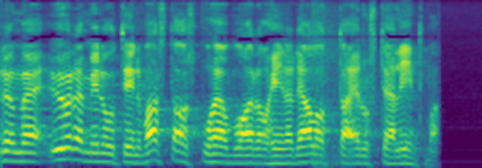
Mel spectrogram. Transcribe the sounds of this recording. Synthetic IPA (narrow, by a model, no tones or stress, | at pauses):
rymːeyhɾemminuːt̪inʋɑst̪ɑuspuheʋʋuɑrohinɑneɑlot̪ːɑːedust̪ɑjɑlint̪mɑ̰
